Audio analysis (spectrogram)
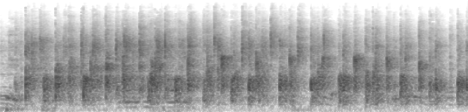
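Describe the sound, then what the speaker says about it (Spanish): A church congregation claps together in praise, a dense, steady patter of hands at close range, mixed with voices and shouts throughout. "démosle un aplauso al Señor"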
